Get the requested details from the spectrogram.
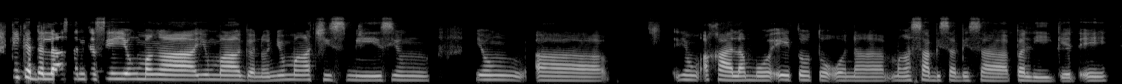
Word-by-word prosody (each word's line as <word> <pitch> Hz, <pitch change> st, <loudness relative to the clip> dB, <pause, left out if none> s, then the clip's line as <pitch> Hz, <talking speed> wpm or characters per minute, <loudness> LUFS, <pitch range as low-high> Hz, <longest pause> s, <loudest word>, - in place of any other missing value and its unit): Kay 330 Hz, -, -1 dB
kadalasan 245 Hz, -4 st, +5 dB
kasi 255 Hz, +1 st, +2 dB
'yung 250 Hz, -, +2 dB
mga 225 Hz, -3 st, +6 dB
'yung 225 Hz, 0 st, -3 dB
mga 210 Hz, -3 st, +2 dB
gano'n, 180 Hz, 0 st, -5 dB
'yung 215 Hz, -, -2 dB
mga 220 Hz, -1 st, -1 dB
tsismis, 200 Hz, -3 st, -3 dB
'yung 195 Hz, -1 st, -6 dB, 0.5 s
'yung, 215 Hz, -3 st, -2 dB
ah, 185 Hz, -3 st, -2 dB, 0.7 s
'yung 215 Hz, -2 st, -5 dB
akala 195 Hz, -3 st, +2 dB
mo, 190 Hz, -1 st, -3 dB
eh, 215 Hz, +2 st, 0 dB
totoo 185 Hz, -3 st, -4 dB
na 175 Hz, -1 st, -6 dB
mga 190 Hz, +1 st, -6 dB
sabi-sabi 190 Hz, -2 st, -3 dB
sa 175 Hz, -3 st, -2 dB
paligid, 165 Hz, -4 st, -3 dB
eh. 180 Hz, +1 st, -4 dB
200 Hz, 135 wpm, -24 LUFS, 185-220 Hz, 0.7 s, mga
